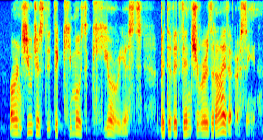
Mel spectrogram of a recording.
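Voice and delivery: high, beaming, friendly, big smiling voice. Voicing a man leaning on his cart, greeting the adventurers, with a big smiling voice. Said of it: "he's smiling real big at you guys".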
